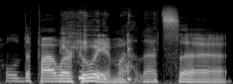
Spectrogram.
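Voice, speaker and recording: A man's voice: mid-range voice, unhurried, slight background noise. A man with an Italian accent hosting a casual interview, rambling and laughing often. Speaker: podcast host.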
